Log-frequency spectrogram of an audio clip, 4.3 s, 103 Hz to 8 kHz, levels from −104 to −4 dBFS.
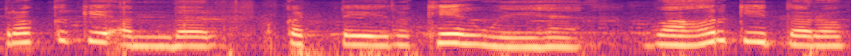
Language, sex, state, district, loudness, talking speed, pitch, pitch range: Hindi, female, Punjab, Fazilka, -17 LUFS, 155 wpm, 250 Hz, 235-300 Hz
